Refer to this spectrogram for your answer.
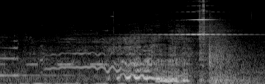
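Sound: horse neighing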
